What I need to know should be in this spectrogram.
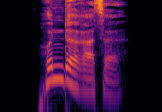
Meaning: dog breed
- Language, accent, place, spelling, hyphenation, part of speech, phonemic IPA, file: German, Germany, Berlin, Hunderasse, Hun‧de‧ras‧se, noun, /ˈhʊndəˌʁasə/, De-Hunderasse.ogg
